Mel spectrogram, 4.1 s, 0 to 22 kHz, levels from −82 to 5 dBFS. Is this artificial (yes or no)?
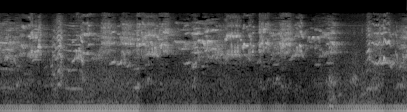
no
